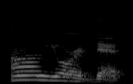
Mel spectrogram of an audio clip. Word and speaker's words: debt: Number six, I am forever on your debt. I am forever on your debt. I am forever on your debt. Na pou nan debt, mpa prononcer B. Debt.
